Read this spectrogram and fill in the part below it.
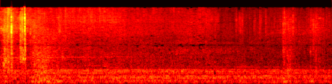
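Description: A fire crackles and burns.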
